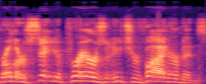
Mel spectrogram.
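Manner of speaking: pro wrestling announcer style. Quoting a famous wrestling promo while naming the best ones: Hulk Hogan promo impression. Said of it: "I think the Hogan promo".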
